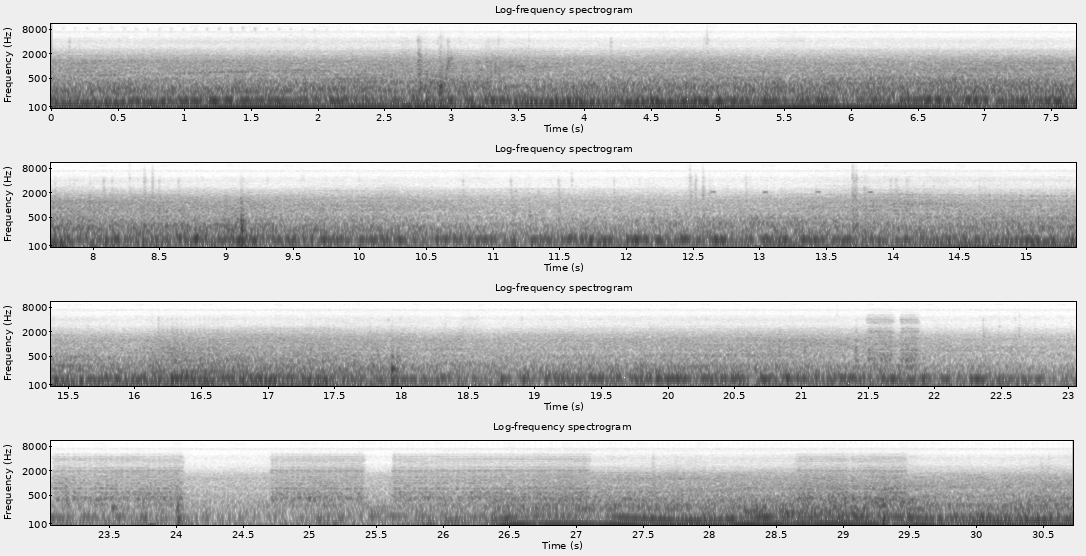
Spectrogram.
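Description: Car driving along a road: a steady low rumble of engine and road noise. Several short bursts of brighter, hissier noise come and go near the end.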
